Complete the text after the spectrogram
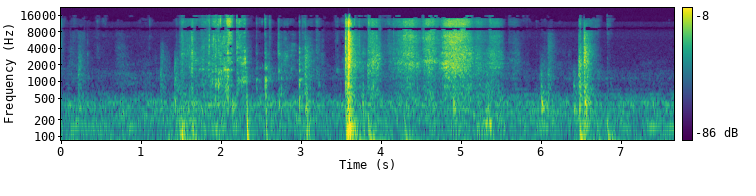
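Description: Leather pieces rustle and slap as they are moved.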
